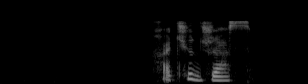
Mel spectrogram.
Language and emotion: Russian, neutral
